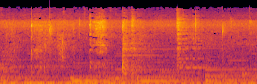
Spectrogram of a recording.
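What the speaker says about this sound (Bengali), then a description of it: "দারচিনি, এলাচ, লবঙ্গ, গোলমরিচ, স্টার ফুল, এটা সাজিরে, এগুলো তেলের মধ্যে আমি দেব।" Whole cinnamon, cardamom, cloves, peppercorns and star anise sizzle in hot oil, a steady close crackle broken by a few light stirring scrapes of a spoon against the pan.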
